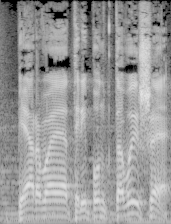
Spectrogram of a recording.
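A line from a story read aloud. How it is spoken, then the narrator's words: Shouting out. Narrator (Russian): выкрикнул Дрекин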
